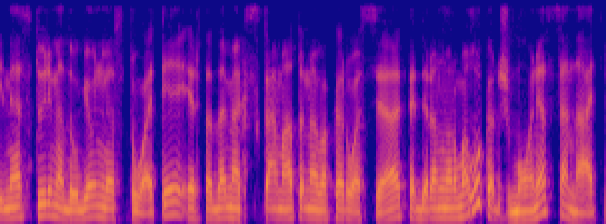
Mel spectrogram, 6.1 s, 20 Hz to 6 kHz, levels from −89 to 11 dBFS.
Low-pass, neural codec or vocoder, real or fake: 5.4 kHz; codec, 16 kHz, 4 kbps, X-Codec, HuBERT features, trained on LibriSpeech; fake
